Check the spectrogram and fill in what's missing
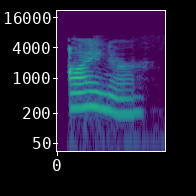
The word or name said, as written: einar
